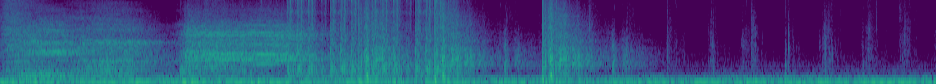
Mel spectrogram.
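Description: Rifle fire echoes in a mine tunnel: a dense run of loud, sharp cracks and thuds over a low rumble, ending in a string of evenly spaced single shots.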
